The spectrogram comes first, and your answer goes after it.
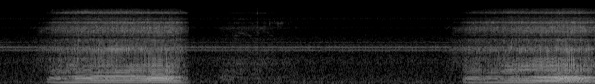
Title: Snores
